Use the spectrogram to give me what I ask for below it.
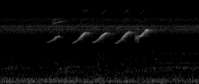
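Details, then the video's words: Double-collared seedeater singing in the bush during a field outing: five quick, bright, upslurred whistled notes in a fast, slightly accelerating run, over a steady high insect hiss. "Campeada puxada com coleiro no mato mais um dia"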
